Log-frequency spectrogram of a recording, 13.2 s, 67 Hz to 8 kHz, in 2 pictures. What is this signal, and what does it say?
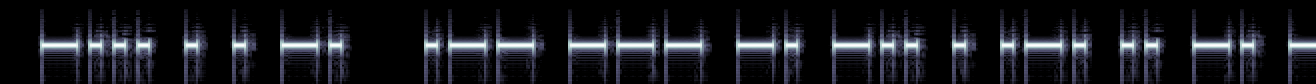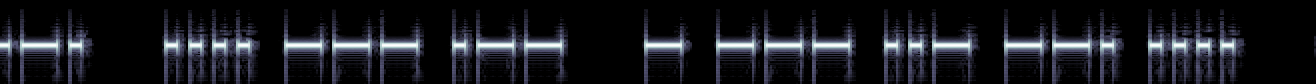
Morse code, heard as a keyed tone, about 20 wpm, 610 Hz. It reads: BEEN WONDERING HOW TOUGH
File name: 2012-01-mp3 / n16-THROUGH EIGHT MONTHS-20wpm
